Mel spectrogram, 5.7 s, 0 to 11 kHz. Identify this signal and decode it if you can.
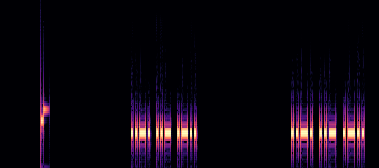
Morse code, heard as a keyed tone, about 34 wpm, 700 Hz. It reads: FUL FUL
